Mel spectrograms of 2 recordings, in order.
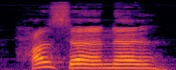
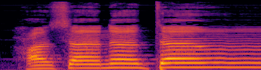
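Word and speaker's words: حسنة: Haseneten ve qina azaben nar. Evet. Haseneten ve qina. Güzel. Anladık mı şimdi? Demek ki geçerken telaffuz ediyoruz ama kalırken orada vakıf yaparken o yuvarlak T'yi ha sesine çeviriyoruz.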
